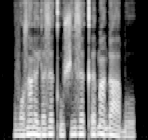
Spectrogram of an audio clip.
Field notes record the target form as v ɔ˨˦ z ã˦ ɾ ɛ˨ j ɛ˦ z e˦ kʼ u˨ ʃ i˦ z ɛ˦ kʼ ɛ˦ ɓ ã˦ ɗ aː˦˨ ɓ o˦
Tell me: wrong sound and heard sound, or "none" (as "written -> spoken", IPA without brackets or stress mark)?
e˦ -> ɛ˦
